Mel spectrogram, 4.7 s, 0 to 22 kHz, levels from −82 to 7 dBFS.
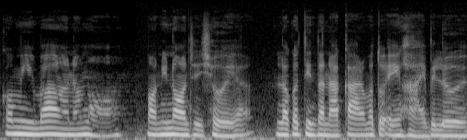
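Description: A speech recording opens with channel delay and comb filtering. From 0.0 to 1.35 s the sound is hollow and phasey. One channel arrives late by about 5 ms, and the two are then summed to mono. Content common to both channels cancels at evenly spaced frequencies. The first notch sits around 100 Hz, with further notches repeating every 200 Hz or so. This fixed comb pattern thins out the sound.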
